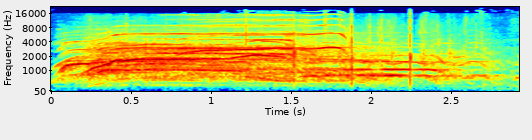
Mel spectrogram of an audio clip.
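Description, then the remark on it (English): An audience on one side of the room at Bethlehem Baptist cheers loudly all at once after a 3, 2, 1 countdown, a dense wash of shouting and high whoops that holds strong for about two seconds before gradually tapering off. “I want to hear a bit of a cheer from the side.”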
